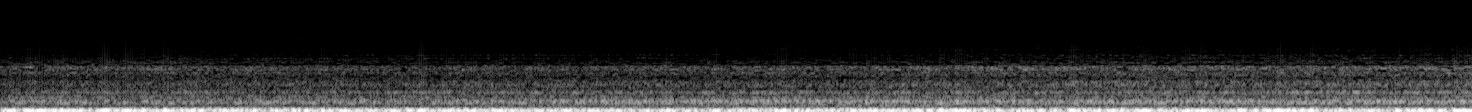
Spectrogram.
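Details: Only a constant low rumble, like wind or a distant engine, is heard, with no calls.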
